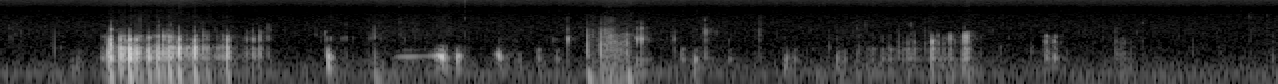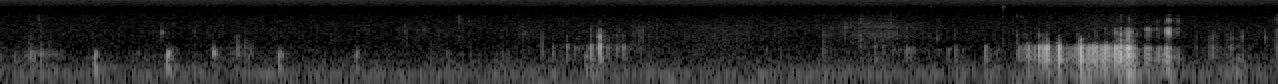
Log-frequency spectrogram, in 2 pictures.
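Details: Stomach noises after drinking tea, which the person says always sets their stomach off: irregular gurgling and bubbling bursts with quiet gaps, louder at the start and end, borborygmi.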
